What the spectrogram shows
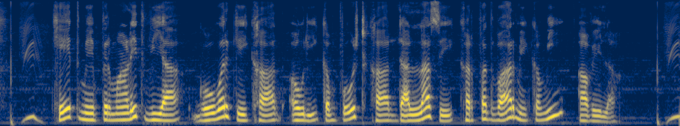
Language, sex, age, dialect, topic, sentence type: Bhojpuri, male, 31-35, Northern, agriculture, statement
